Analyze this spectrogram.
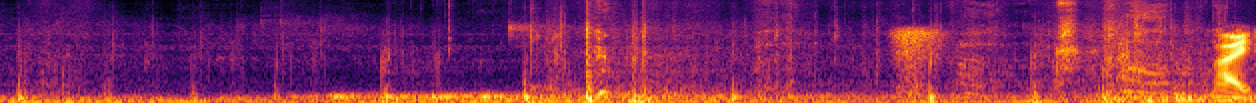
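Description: Footsteps thud on hard stairs.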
